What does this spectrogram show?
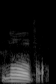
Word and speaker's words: Louisville: That's the way the people from the town say it. They pronounce it Louisville. Like they have a mouthful of marbles.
